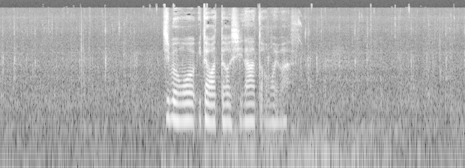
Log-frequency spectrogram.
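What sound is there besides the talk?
heavy rain falling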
